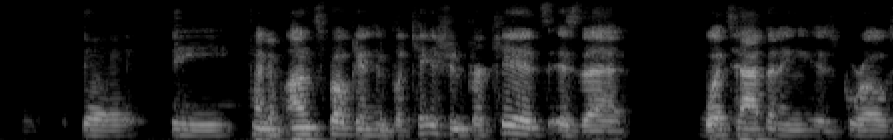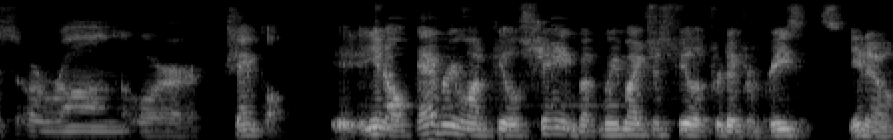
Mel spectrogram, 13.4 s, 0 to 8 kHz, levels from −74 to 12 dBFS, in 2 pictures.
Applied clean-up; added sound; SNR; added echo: neural mask model DeepFilterNet 3.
